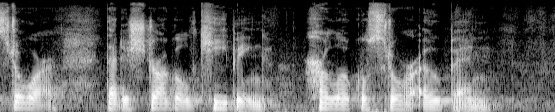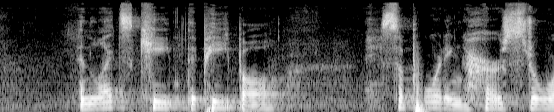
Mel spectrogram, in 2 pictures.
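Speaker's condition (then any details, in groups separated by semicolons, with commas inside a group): No condition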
